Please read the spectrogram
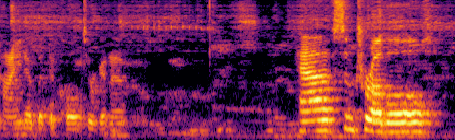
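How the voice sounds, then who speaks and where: Over noticeable background noise, a woman talks with an American accent. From Buffalo, New York. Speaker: sports streamer. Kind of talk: live game-watching commentary. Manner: casual, filler-heavy.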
